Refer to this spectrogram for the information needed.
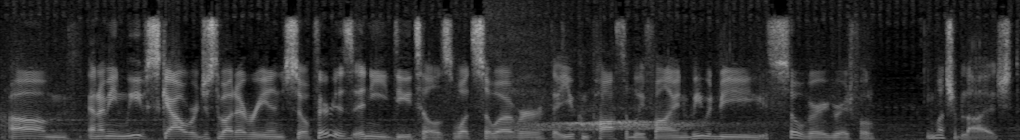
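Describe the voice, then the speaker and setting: A man giving casual, chatty gameplay commentary, explaining things in colloquial language as he plays. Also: lowish voice. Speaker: gamer hosting a modded survival game stream.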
